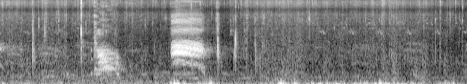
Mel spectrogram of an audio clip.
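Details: Crows gathering in anger over rice food: a soft caw followed by one loud, harsh, drawn-out caw, then quieter background noise.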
